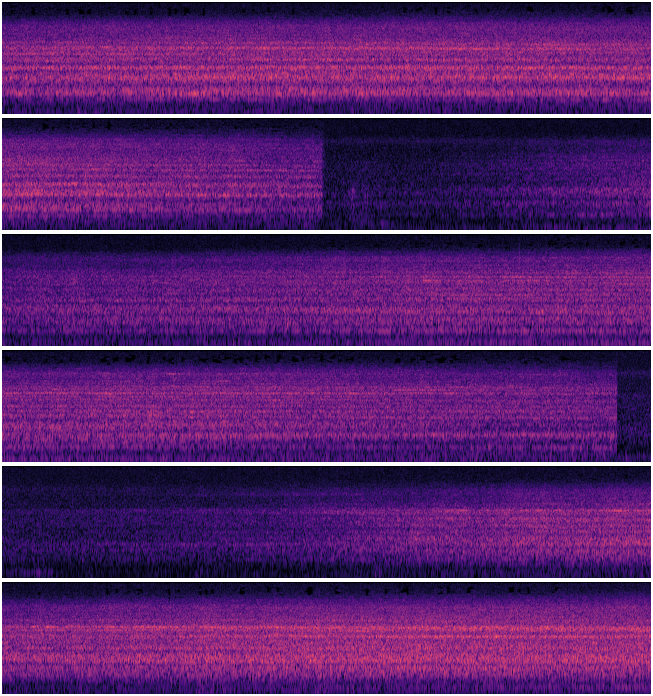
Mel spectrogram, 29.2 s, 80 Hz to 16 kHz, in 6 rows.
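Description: Passing trains on an electrified line, in three edited takes. First a JR 205-series electric commuter train runs by with its steady motor whine over wheel rumble, cutting off about seven seconds in. Then an EH500 electric locomotive hauling a freight train rumbles past, and about nineteen seconds in another electric commuter train comes in, growing louder with a steady whine.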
